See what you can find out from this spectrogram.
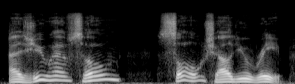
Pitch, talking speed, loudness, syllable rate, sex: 150 Hz, 165 wpm, -15 LUFS, 3.3 syllables/s, male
